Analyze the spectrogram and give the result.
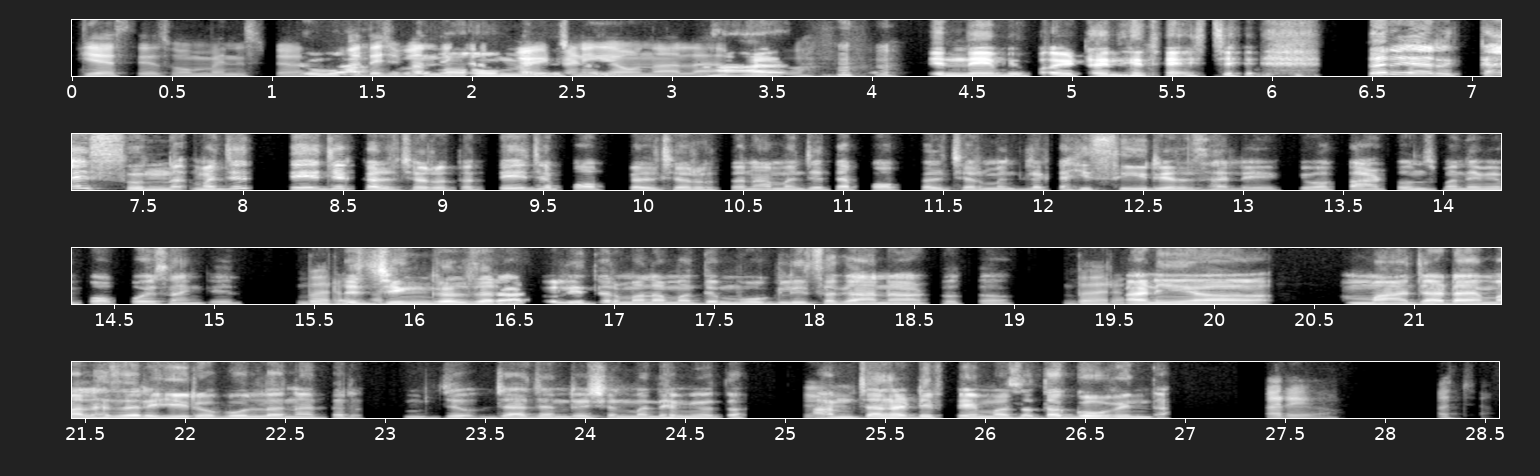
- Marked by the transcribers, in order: static; unintelligible speech; laughing while speaking: "ते नेहमी पैठणीत यायचे"; chuckle; other noise
- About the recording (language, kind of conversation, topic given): Marathi, podcast, तुमच्या पॉप संस्कृतीतली सर्वात ठळक आठवण कोणती आहे?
